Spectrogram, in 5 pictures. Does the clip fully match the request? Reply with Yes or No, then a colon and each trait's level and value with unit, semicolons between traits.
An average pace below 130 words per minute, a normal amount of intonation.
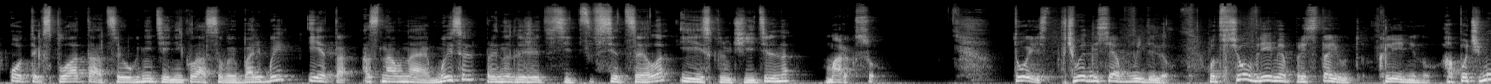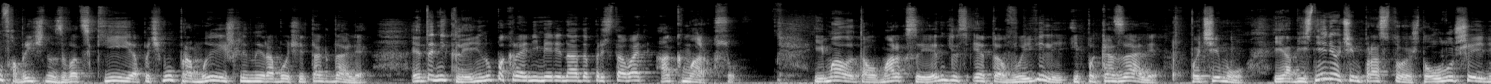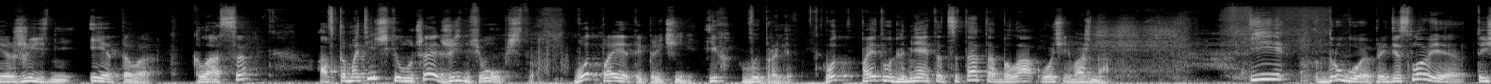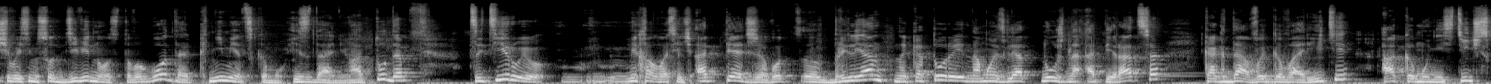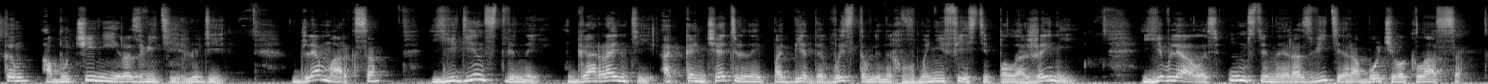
No: slow, 110 wpm; wide, 7.0 semitones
